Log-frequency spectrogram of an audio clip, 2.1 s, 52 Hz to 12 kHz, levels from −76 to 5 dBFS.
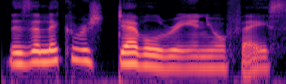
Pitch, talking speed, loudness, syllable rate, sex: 180 Hz, 195 wpm, -19 LUFS, 6.2 syllables/s, female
